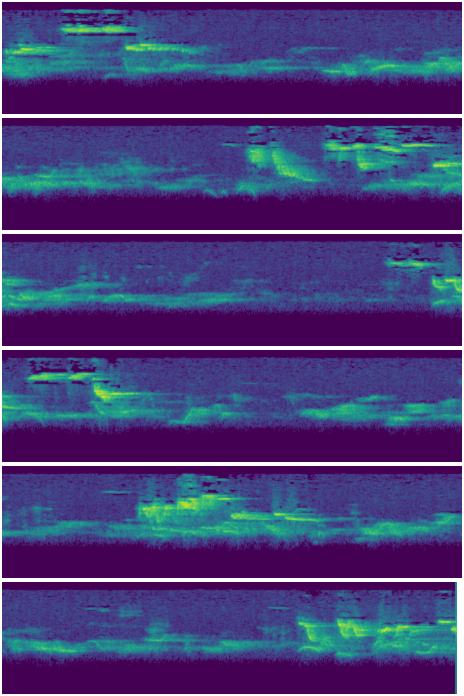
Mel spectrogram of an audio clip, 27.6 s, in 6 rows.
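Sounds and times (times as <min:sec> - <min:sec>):
European robin song: 0:00.0 - 0:27.5.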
